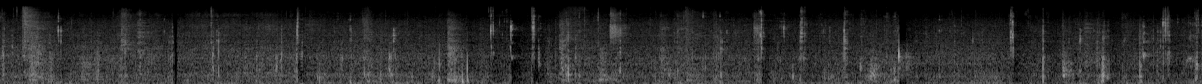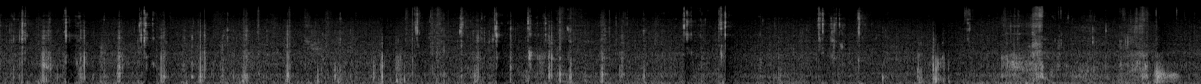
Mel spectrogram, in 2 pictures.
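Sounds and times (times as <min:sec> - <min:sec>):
chewing with wet mouth clicks: 0:10.1 - 0:19.4, 0:20.2 - 0:20.7.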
